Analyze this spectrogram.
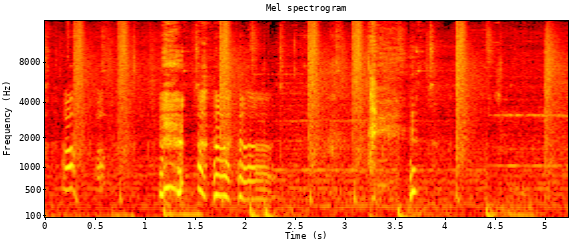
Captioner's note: laughs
